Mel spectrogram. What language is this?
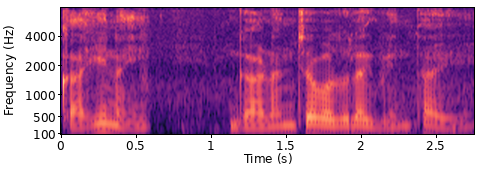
Marathi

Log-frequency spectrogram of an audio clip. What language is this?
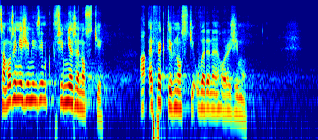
Czech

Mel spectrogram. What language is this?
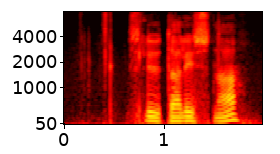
Swedish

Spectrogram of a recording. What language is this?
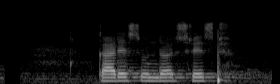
Nepali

